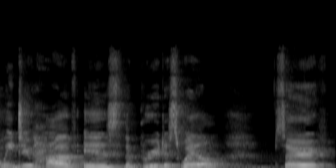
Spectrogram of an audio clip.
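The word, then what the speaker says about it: Bryde's: So our first one we do have is the Brutus whale. So it's spelled b r y d e s.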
